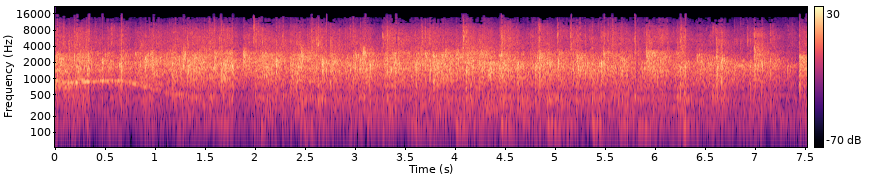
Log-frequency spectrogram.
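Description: A crowd breaks into sustained applause, dense steady clapping that stays loud for the whole stretch without fading, with no voices rising above it.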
